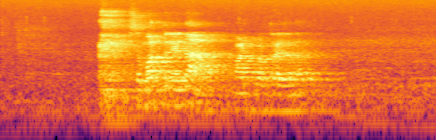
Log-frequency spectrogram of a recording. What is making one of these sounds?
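A young man speaks clearly and calmly, close by.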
